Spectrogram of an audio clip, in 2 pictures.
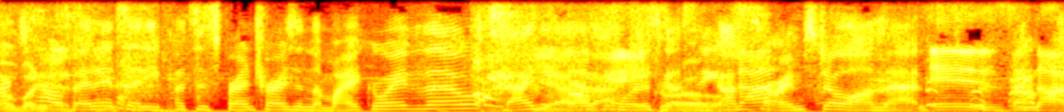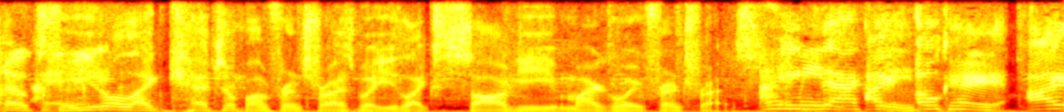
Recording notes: Phone Prank.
